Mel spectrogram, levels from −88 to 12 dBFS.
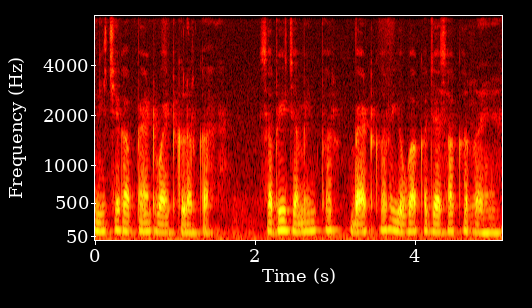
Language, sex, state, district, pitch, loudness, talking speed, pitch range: Hindi, male, Uttar Pradesh, Jyotiba Phule Nagar, 120 Hz, -18 LUFS, 210 wpm, 115-130 Hz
